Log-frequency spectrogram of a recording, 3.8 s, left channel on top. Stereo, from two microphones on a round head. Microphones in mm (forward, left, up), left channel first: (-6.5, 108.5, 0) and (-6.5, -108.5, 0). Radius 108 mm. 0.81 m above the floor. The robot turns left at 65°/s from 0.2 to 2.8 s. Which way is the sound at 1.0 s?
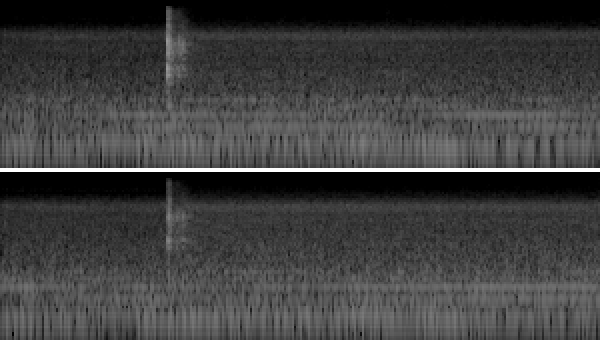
75° left (ahead or behind).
